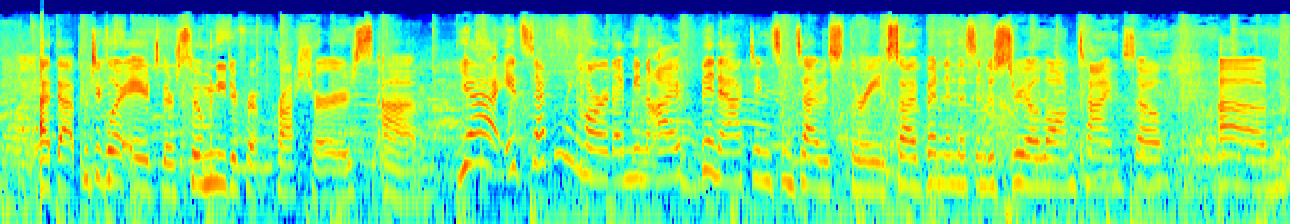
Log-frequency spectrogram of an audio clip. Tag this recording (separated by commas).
Music, Speech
